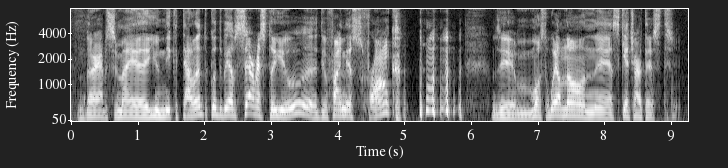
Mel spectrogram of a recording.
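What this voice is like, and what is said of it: Bad put-on French accent. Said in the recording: “It's the worst accent. ... It's actually not that bad. ... French people.”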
